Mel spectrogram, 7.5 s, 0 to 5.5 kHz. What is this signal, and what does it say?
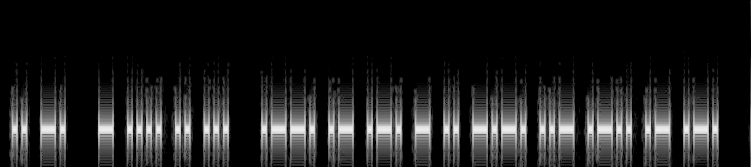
Morse code, heard as a keyed tone, about 25 wpm, 600 Hz. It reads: IN THIS PARTICULAR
